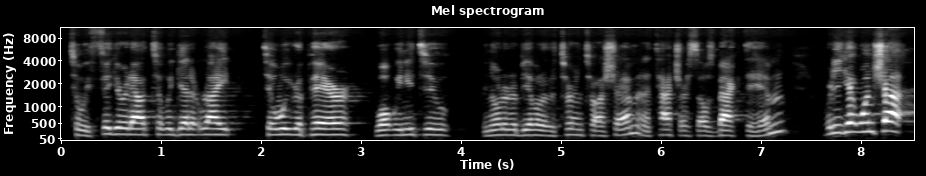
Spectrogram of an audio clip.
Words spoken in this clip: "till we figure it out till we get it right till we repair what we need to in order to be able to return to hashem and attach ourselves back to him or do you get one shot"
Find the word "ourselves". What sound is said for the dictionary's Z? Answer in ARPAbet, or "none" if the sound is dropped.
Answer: Z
